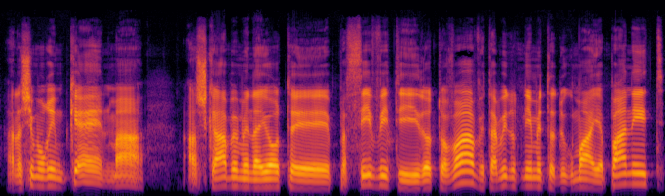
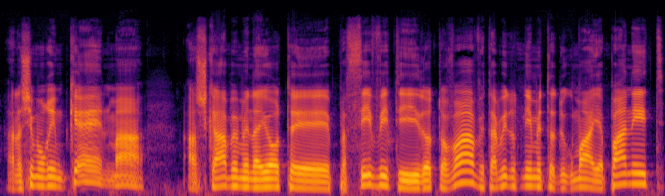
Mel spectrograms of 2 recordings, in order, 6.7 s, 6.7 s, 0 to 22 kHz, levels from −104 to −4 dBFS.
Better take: second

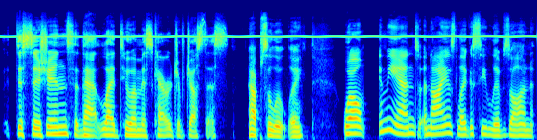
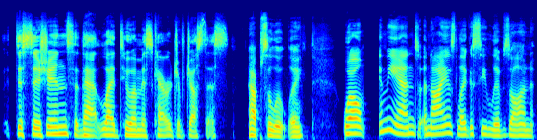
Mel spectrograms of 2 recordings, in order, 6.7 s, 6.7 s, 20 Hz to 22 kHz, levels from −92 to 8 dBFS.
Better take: second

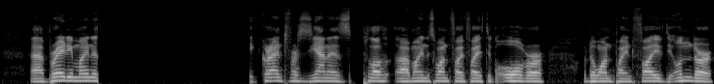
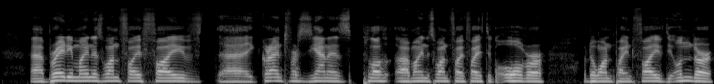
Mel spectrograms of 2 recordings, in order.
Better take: second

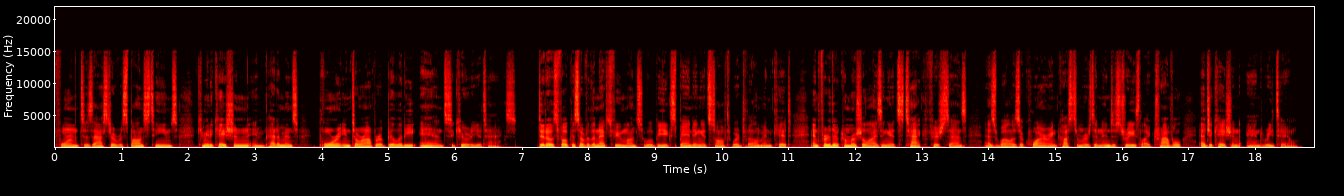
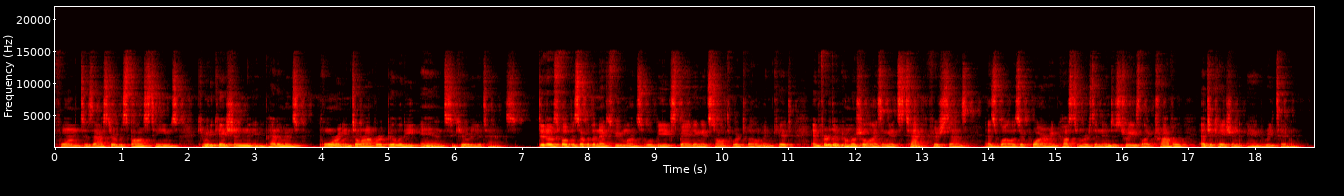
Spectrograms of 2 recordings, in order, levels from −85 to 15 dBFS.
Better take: first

